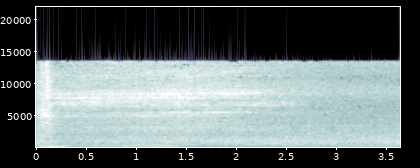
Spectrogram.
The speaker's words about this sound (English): These sounds are a crane and the man lift backup alarms. The sound of the crane extending its boom.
